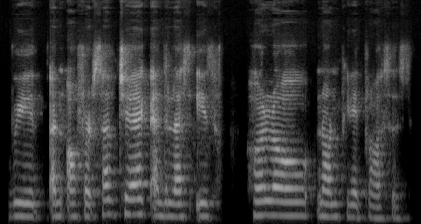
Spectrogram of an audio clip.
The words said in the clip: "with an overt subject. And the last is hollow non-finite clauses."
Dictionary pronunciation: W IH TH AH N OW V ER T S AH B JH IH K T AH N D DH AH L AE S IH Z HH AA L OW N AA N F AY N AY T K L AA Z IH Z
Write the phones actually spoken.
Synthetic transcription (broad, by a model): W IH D AH N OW F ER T S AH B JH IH K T AH N D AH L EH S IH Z HH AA L OW N AA N P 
